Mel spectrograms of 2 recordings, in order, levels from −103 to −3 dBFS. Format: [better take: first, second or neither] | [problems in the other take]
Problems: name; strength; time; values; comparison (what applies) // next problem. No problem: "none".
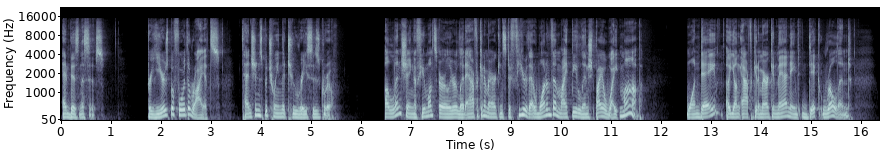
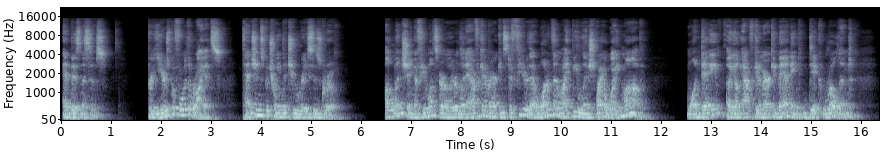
first | off-mic speech; far // room echo; noticeable; dies away in 0.4 s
